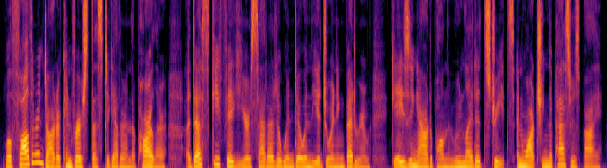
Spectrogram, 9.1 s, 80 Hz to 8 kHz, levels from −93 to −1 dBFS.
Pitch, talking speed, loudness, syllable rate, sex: 215 Hz, 210 wpm, -21 LUFS, 6.4 syllables/s, female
